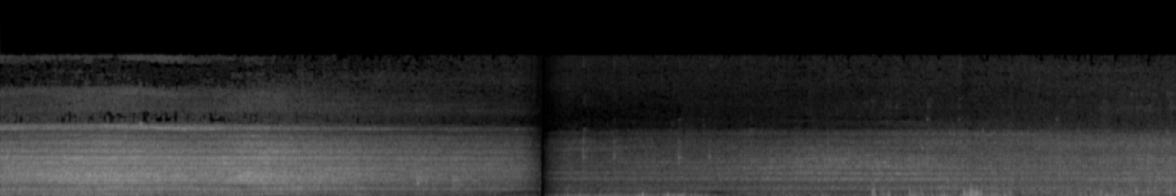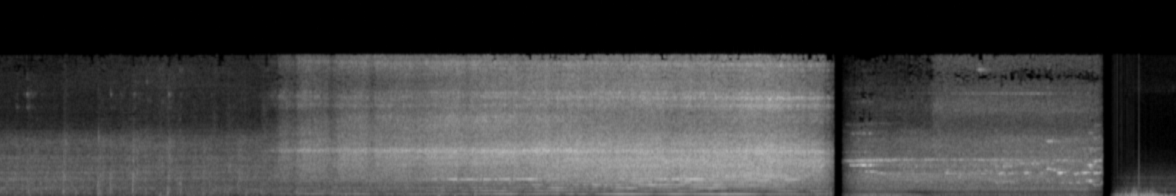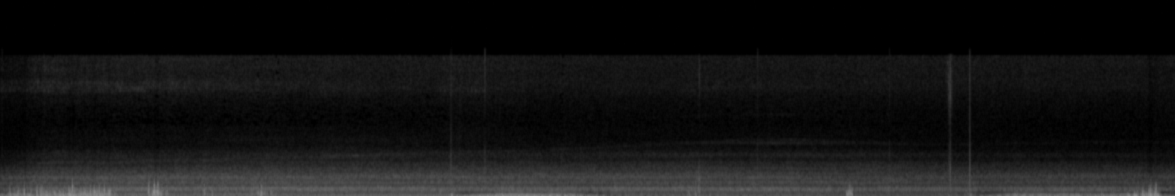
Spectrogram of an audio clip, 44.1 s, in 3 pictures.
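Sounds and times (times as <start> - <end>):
train rumbling along platform: 0.0 - 44.0
train brakes squealing: 18.1 - 28.5
diesel locomotive running: 29.2 - 44.0.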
